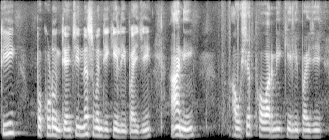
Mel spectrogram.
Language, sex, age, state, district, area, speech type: Marathi, male, 30-45, Maharashtra, Sangli, urban, spontaneous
